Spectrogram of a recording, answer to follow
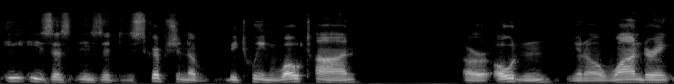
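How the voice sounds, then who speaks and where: A man leading a study group over a video call, asking questions in a halting way with many restarts. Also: lowish voice, dry recording. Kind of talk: casual group discussion.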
